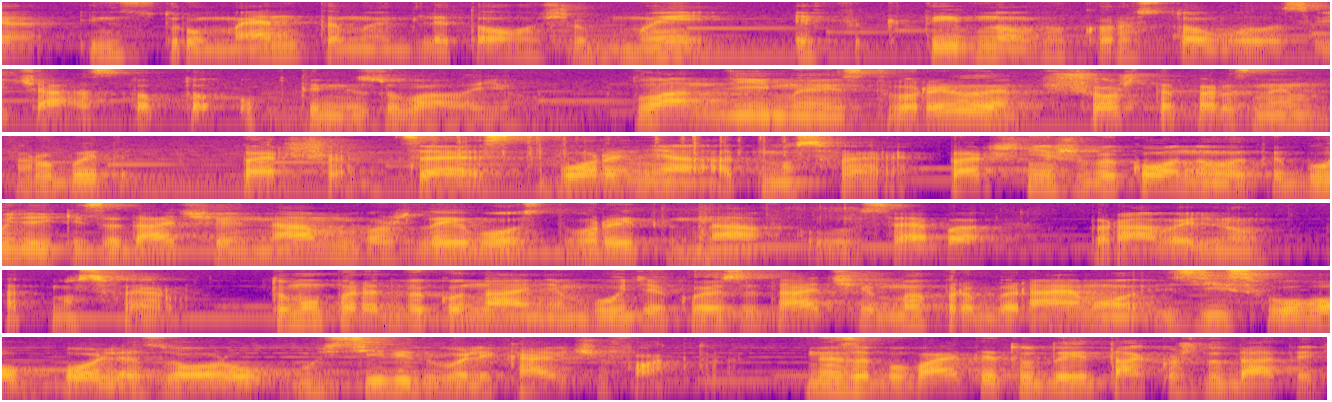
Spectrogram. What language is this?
Ukrainian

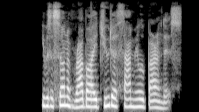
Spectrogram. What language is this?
English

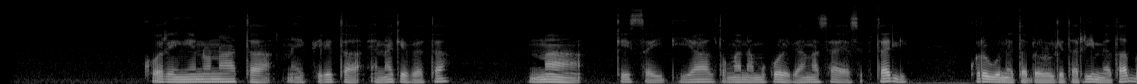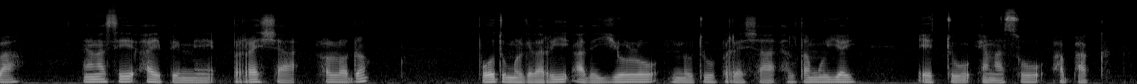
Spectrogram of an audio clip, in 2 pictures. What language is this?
Masai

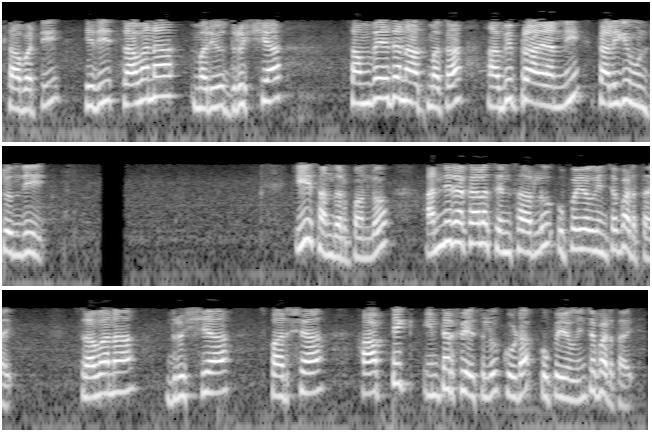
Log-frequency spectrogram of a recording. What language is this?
Telugu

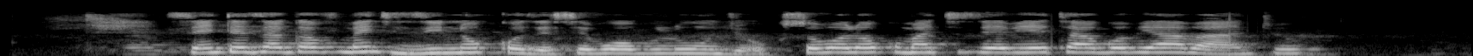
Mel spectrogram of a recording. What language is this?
Ganda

